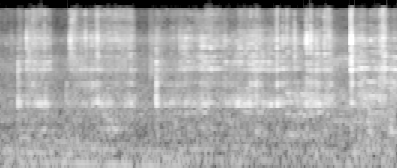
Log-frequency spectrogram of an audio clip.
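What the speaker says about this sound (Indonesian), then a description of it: "Api sedang aja, diaduk terus ya." Soft scraping and light clinks of a utensil stirring sauce in a pot over medium heat, steady and close, with occasional sharper taps against the rim.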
